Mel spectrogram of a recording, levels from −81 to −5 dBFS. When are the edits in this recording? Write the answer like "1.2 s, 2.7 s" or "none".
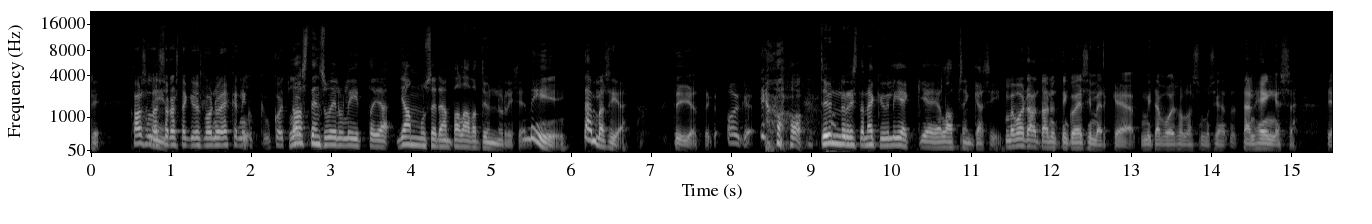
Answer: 11.4 s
